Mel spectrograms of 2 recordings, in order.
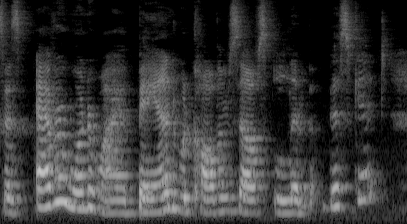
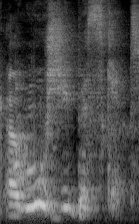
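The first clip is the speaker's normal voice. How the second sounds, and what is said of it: Put-on Russian accent. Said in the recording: “I'm going to sound Russian.”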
